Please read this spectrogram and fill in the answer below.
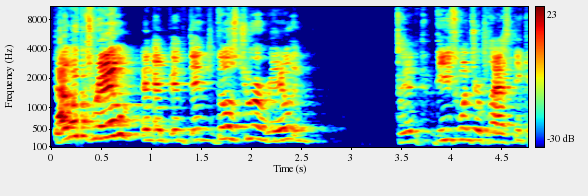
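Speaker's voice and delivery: high, very loud, stammering urgency; acted frantic insistence; frantic patient. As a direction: shout it as the panicked patient. Panicked patient repeats his sorting.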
